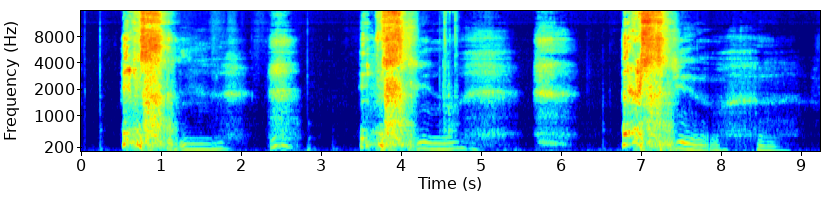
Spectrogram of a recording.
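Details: Uncontrollable sneezing after chhinkni: three forceful, explosive sneezes, each with a sharp inward gasp before it and a trailing voiced cry; a harsh repeated sneezing fit.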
